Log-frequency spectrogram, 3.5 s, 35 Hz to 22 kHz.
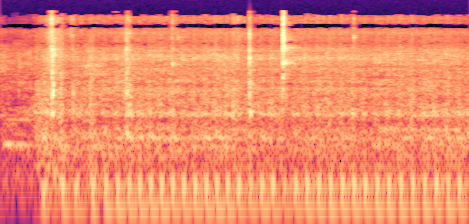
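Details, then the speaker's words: Yamaha Mio i 125 after top overhaul for loose compression: one kick and it fires straight away, settling into a steady, even thumping idle; compression now good. "Pakita ko lang din sa inyo na maganda na ang compression nito at one click kapag sinipaan natin mga boss."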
